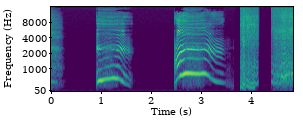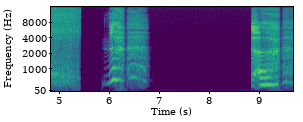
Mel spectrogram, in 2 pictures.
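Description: A fart from a person with an upset stomach while tidying a cluttered room, heard among several short bursts separated by silences, some buzzy and noisy, others tonal and wavering like breathy sighs or gasps.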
